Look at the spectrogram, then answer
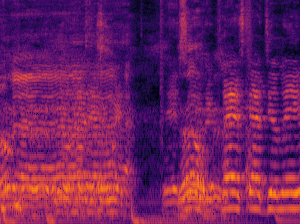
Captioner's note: all laugh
